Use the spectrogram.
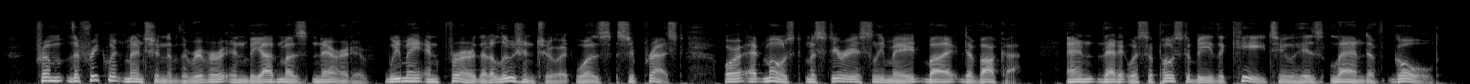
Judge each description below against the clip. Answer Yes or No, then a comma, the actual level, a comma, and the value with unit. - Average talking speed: Yes, average, 175 wpm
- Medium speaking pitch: No, low, 105 Hz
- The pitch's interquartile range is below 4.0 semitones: No, average, 4.9 semitones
